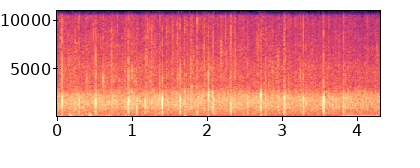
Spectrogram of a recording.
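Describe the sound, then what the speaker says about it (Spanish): An audience at a career development panel applauds three panelists, a steady patter of many hands clapping at moderate distance, fairly soft and even. "Le damos un fuerte aplauso a los tres."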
